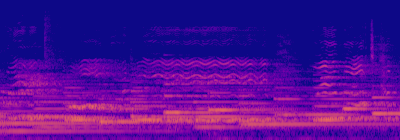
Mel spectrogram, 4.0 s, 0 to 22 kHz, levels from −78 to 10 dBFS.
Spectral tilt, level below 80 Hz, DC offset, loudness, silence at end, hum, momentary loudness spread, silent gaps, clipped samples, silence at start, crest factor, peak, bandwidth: -4.5 dB/octave; -60 dBFS; under 0.1%; -29 LUFS; 0 s; none; 4 LU; none; under 0.1%; 0 s; 14 dB; -16 dBFS; 15.5 kHz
